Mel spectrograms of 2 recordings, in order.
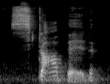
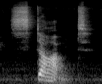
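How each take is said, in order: First: The ending is said as an extra syllable. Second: The p blends straight into a t sound. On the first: The speaker calls it wrong. "We're not going to do stop it" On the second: The speaker calls it right. "You can hear that p blend over to the t"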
